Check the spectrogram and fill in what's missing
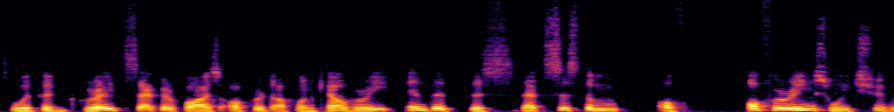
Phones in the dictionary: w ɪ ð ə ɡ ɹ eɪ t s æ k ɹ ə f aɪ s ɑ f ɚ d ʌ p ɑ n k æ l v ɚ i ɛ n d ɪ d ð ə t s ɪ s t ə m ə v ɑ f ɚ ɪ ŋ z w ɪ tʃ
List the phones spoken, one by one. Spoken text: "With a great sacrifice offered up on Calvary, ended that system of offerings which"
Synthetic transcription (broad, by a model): w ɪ ð ə ɡ ɹ eɪ t s æ k ɹ ə f aɪ s ɑ f ɚ d ʌ p n k æ l v ɚ i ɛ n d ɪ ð ð ə t s ɪ s t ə m ə v ɑ f ɚ ɪ ŋ z w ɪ tʃ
